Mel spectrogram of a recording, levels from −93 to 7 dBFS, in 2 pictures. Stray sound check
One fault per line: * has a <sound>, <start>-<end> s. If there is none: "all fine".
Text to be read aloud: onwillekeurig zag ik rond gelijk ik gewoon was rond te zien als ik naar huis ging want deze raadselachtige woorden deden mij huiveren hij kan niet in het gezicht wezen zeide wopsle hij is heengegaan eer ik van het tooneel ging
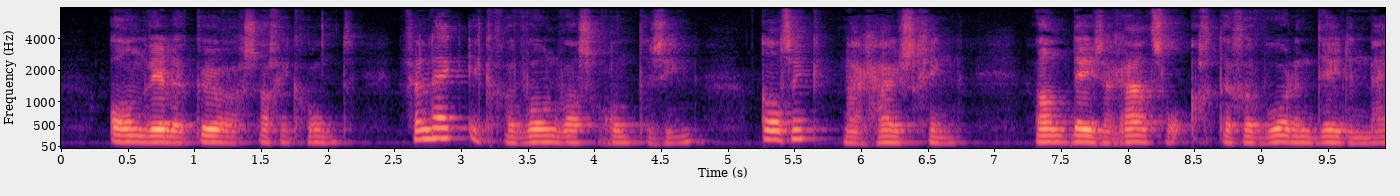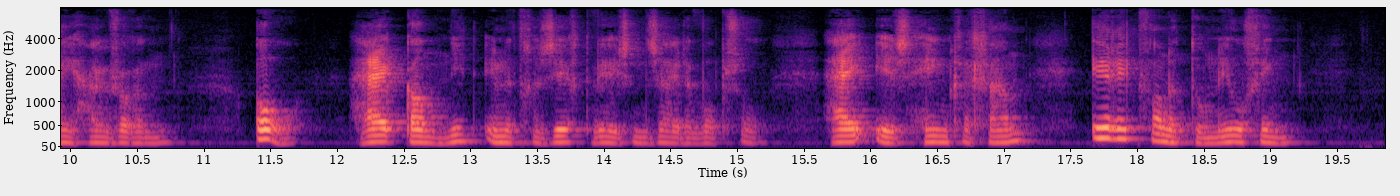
all fine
